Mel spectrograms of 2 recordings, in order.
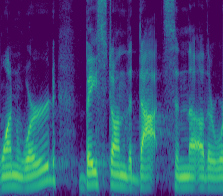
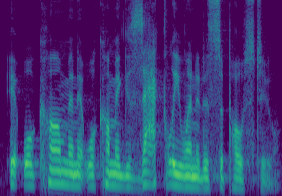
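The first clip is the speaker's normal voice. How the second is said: quiet; 8 dB quieter than usual. Acted. Preacher repeats promise softly.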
